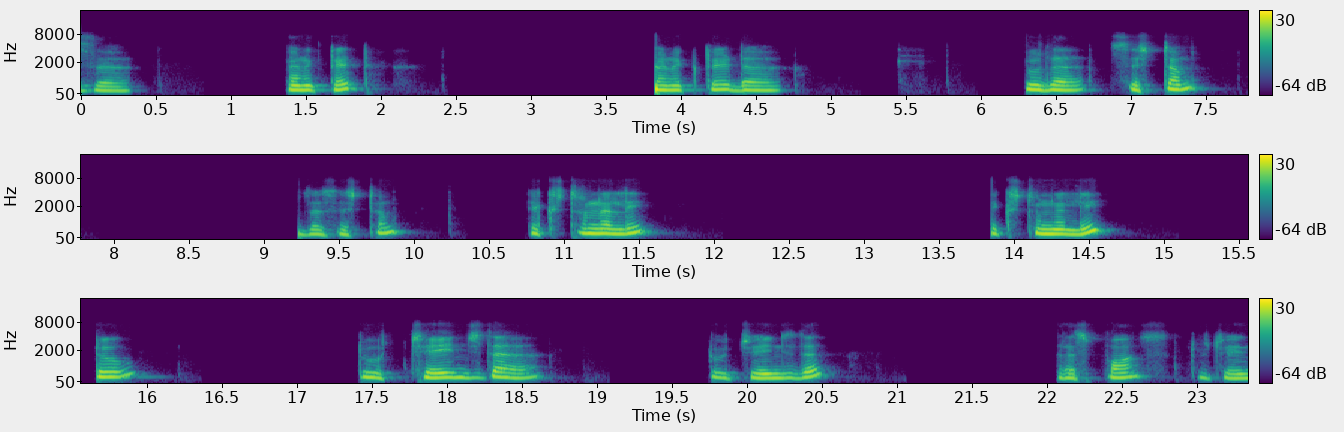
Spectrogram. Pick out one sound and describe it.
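A man speaks slowly and calmly into a close microphone, with long pauses.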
